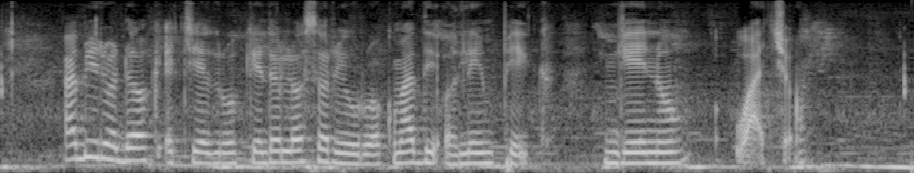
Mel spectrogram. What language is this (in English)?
Luo (Kenya and Tanzania)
